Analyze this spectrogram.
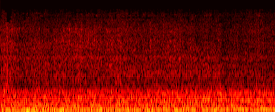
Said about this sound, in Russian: Шум мотора КамАЗа теперь единственный звук, который можно услышать на побережье Оки близ села Константиново.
